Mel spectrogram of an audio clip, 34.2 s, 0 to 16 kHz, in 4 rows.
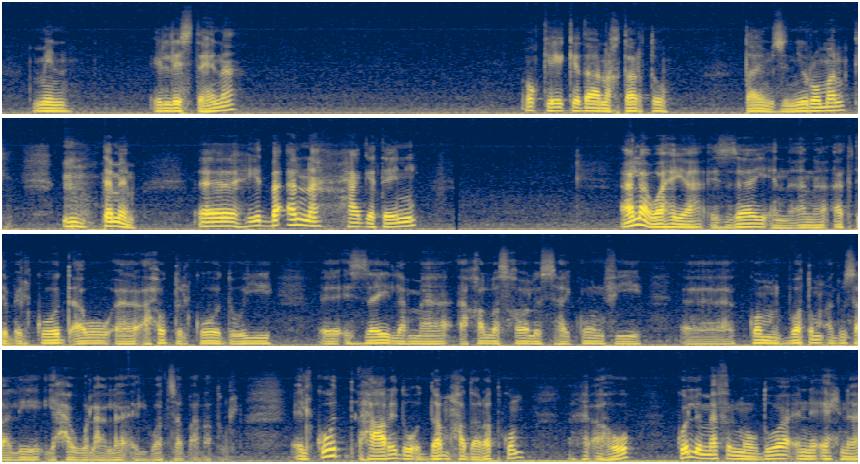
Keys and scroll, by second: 0.8-2.3 typing, 3.4 t, 4.3 i, 5.1 BackSpace, 5.3 Return, 7.6 Return, 10.3 F8, 11.9 F12.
